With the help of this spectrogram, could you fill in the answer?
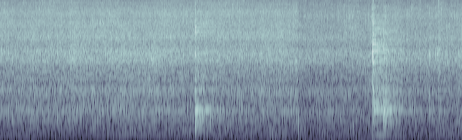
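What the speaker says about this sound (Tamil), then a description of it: "இப்போ இஞ்சி பூண்டு பேஸ்ட்டு பச்சை வாசனை போகிற அளவுக்கு நல்லா வதக்கிக்கலாம்" Onion with ginger garlic paste sautéing in a pan at home, a steady soft sizzle with a couple of short scraping stirs of a spoon, close and alone with no talk.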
